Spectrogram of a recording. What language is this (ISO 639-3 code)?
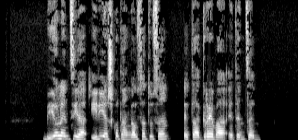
eus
